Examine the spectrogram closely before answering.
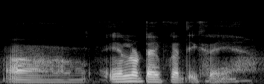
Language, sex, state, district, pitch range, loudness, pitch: Hindi, male, Jharkhand, Ranchi, 105-125 Hz, -20 LUFS, 105 Hz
